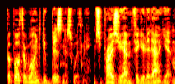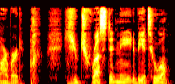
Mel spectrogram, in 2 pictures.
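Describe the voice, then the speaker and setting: A man's voice: sits low, fairly bright tone. A young man playing a cocky male rogue spy who talks in a sarcastic, clipped way in a studio game recording. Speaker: secret agent protagonist. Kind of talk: video game voice acting.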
